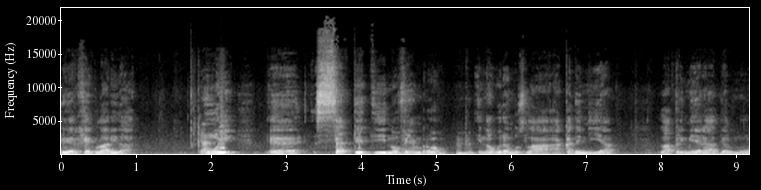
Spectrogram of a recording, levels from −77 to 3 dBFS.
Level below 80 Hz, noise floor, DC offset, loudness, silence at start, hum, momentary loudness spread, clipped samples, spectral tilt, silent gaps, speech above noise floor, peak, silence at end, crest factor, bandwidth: -54 dBFS; -42 dBFS; under 0.1%; -14 LUFS; 0 s; none; 12 LU; under 0.1%; -5 dB/octave; none; 29 dB; 0 dBFS; 0 s; 14 dB; 18.5 kHz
